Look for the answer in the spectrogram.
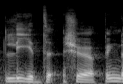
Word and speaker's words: Lidköping: Oklart varför man inte uttalar det, men Lidköping där.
